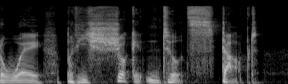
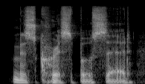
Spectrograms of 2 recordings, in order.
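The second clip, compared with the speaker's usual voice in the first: plain reading voice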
